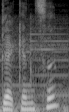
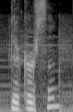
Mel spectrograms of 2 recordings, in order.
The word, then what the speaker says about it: Dickerson: these years and now you're mispronouncing my name oh the shame the shame you know what it is I grew up seeing Angie Dickinson on TV and your name is close enough that uh that I think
